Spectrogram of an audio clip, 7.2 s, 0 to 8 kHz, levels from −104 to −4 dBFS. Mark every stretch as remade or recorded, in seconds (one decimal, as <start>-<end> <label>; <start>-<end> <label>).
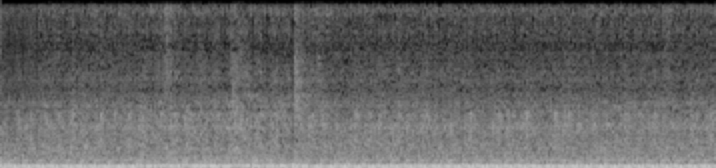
0.0-1.4 recorded; 1.4-2.9 remade; 2.9-7.2 recorded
